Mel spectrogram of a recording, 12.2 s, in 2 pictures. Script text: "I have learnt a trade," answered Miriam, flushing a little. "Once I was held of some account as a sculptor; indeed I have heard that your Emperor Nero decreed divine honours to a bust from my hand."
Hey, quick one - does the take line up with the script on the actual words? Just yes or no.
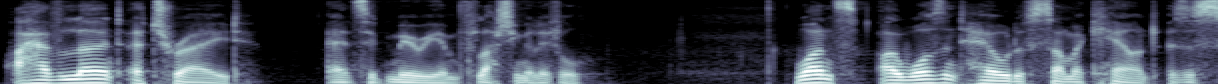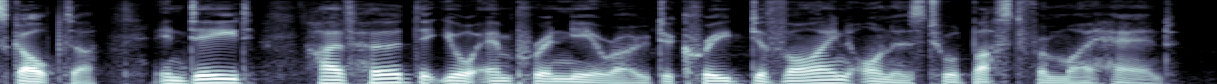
no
